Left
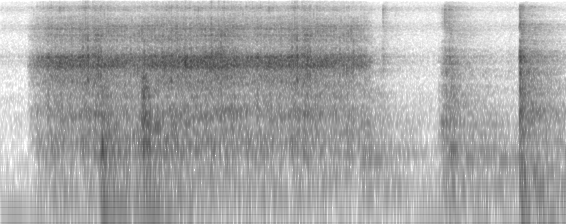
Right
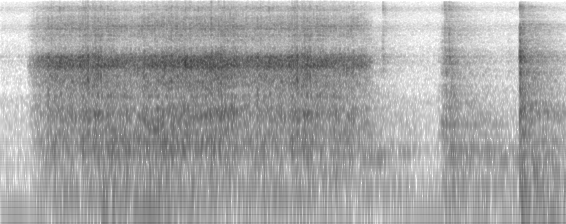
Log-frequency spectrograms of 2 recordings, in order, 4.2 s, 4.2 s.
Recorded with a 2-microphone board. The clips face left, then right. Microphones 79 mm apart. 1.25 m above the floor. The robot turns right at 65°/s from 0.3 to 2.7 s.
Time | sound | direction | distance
0.7 | knocking | 95° left | 2 m
2.7 | a drawer | 10° left (ahead or behind) | 1.4 m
